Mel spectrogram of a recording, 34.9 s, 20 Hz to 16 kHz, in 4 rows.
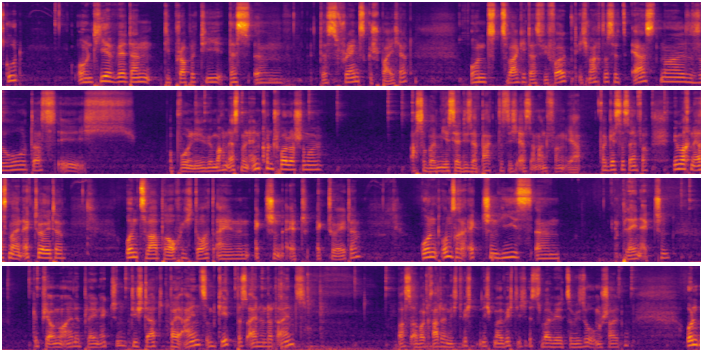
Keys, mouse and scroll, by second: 23.8-24.1 drag, 24.1-25.8 middle drag.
